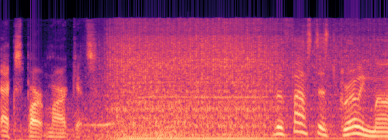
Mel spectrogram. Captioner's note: tractor forklift's noise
